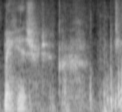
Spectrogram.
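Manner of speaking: soft, hushed whisper; whispered aside. Real, not acted. Game master asking a player for a check, whispered aside. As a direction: slip it in under your breath.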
